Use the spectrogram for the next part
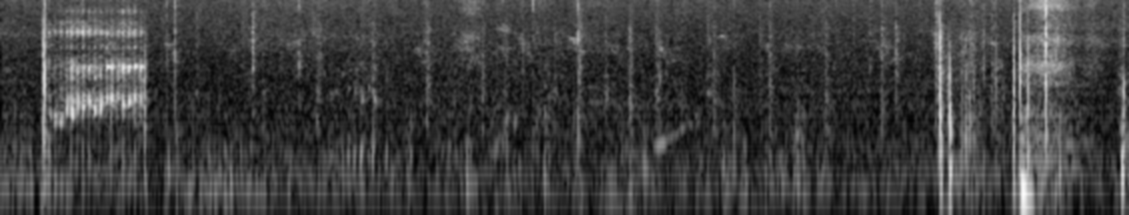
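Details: Female feral cat, once extremely wild and later trapped and spayed, that her carer says sounds like a little bird: one short buzzy, rolling trill under a second long, followed by faint clicks and shuffling and a burst of handling noise near the end.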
